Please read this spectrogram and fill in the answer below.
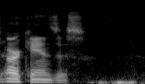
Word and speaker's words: Arkansas: I don't even know what foreign language you could pronounce that in that would make it Arkansas. It's Arkansas.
